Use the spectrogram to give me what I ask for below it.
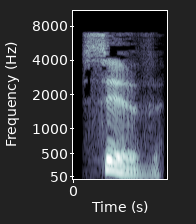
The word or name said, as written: sieve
